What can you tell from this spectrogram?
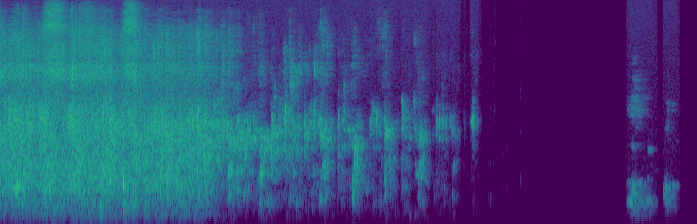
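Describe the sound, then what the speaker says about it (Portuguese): A church congregation claps loudly and densely for about two seconds, then the applause breaks up into scattered individual claps that die out, followed by silence and a brief faint sound near the end. "Isso, aplauda forte a Jesus."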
